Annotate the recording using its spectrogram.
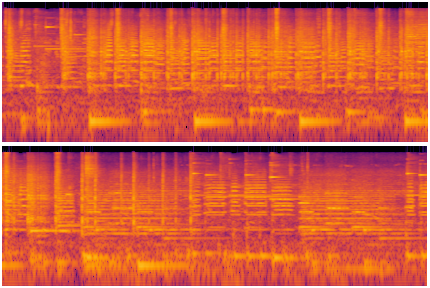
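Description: High school marching band playing on the field: brass and sousaphones over drumline percussion, with a low bass note pulsing under the music about every second and a half and sharp drum strikes throughout.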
